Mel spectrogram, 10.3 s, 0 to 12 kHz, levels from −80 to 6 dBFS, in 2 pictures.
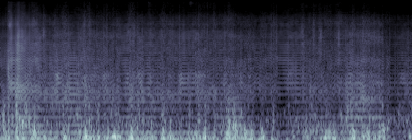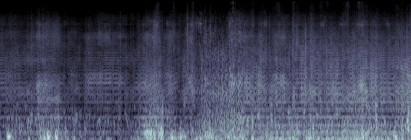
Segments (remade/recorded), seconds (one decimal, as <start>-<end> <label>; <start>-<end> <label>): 0.0-7.6 remade; 7.6-8.2 recorded; 8.2-10.3 remade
